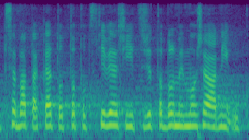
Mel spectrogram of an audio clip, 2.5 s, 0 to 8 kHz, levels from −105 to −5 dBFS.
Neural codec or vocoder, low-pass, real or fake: none; 7.2 kHz; real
